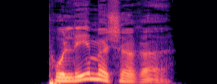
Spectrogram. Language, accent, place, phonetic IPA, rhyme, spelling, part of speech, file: German, Germany, Berlin, [poˈleːmɪʃəʁə], -eːmɪʃəʁə, polemischere, adjective, De-polemischere.ogg
- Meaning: inflection of polemisch: 1. strong/mixed nominative/accusative feminine singular comparative degree 2. strong nominative/accusative plural comparative degree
